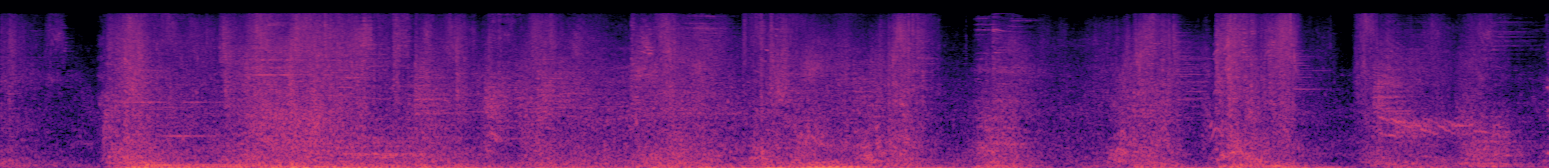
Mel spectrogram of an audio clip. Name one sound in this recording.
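Spell blasts and clashing combat effects from a video game ring out.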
